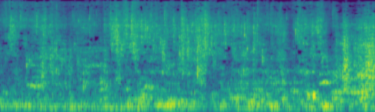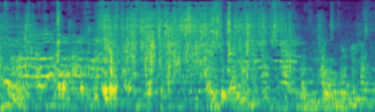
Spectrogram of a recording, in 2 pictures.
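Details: Running water splashes steadily in a small room, with brief bits of speech and no clear animal voice.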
